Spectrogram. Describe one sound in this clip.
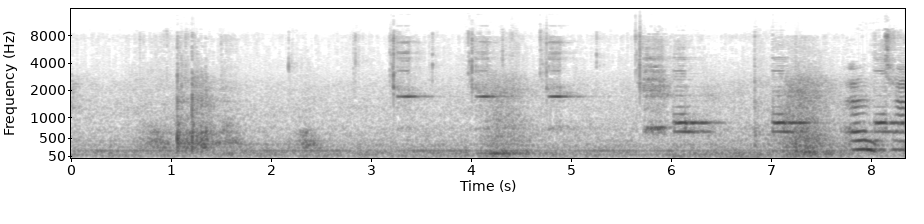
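Plastic buttons click as they are pressed.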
